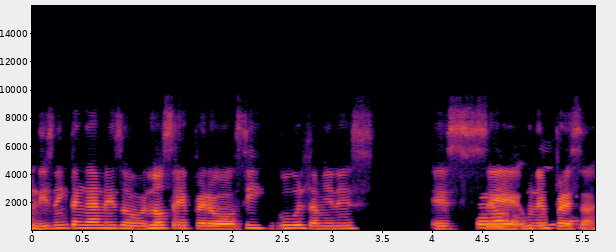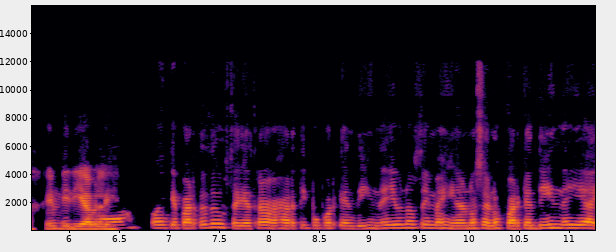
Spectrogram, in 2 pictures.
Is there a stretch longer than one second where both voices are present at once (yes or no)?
yes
